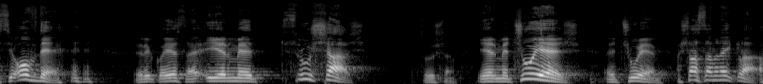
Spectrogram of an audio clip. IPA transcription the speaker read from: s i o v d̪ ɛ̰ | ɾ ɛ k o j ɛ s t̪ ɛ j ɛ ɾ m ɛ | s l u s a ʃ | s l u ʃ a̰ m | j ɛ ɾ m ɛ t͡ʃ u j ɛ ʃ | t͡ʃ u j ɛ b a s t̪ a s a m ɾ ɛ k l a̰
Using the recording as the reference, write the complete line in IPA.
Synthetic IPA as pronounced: s i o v d̪ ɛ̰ | ɾ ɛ k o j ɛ s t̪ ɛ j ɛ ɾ m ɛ | s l u ʃ a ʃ | s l u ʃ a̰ m | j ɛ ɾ m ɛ t͡ʃ u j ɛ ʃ | t͡ʃ u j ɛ m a ʃ t̪ a s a m ɾ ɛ k l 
